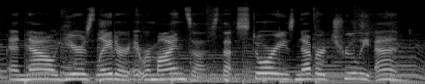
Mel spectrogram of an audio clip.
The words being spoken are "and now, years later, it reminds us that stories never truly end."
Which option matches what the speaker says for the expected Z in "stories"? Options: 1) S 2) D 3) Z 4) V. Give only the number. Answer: 3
